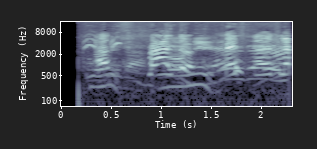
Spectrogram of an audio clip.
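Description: Young children chattering in high voices, several talking over one another.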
